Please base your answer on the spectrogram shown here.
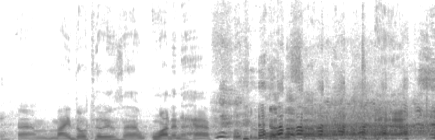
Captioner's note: laughs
